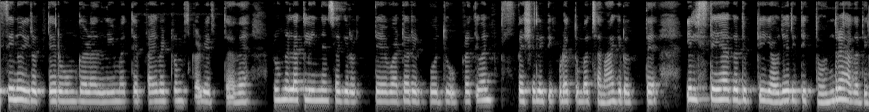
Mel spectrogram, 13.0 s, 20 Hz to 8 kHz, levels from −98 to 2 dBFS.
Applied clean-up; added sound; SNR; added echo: none; none; none; none.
